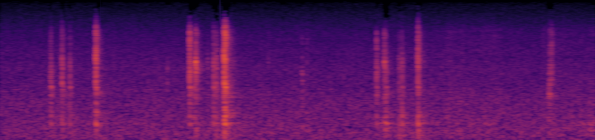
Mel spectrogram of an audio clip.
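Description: Long acrylic nails tap rapidly with both hands on a solid varnished wooden tabletop. Sharp, bright clicks come in short irregular bursts, each dying away almost instantly over a quiet hiss with almost no low end.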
